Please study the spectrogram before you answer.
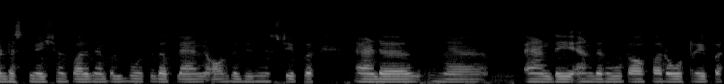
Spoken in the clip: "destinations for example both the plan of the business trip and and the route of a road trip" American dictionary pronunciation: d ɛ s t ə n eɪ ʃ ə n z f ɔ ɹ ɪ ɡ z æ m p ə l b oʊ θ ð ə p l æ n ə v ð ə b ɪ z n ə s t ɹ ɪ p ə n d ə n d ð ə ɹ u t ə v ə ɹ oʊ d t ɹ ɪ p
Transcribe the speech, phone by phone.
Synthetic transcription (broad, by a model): d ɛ s t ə n eɪ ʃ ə n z f ɔ ɹ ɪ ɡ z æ m p ə l b oʊ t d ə p l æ n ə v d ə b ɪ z n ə s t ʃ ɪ p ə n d ə n d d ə ɹ u t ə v ə ɹ oʊ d t ɹ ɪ p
